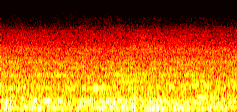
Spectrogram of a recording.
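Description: Steady, even background hum of a large indoor hall: room tone with a constant low machine or ventilation drone and no distinct events.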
